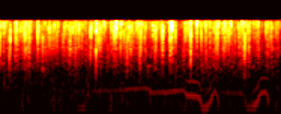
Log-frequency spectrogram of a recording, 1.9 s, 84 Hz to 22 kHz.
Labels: {"label": "biophony, cascading saw", "recorder": "SoundTrap 600 or HydroMoth"}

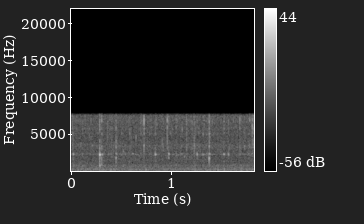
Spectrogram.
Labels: {"label": "ambient", "recorder": "HydroMoth"}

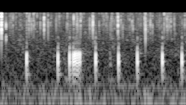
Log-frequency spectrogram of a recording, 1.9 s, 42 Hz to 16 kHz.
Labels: {"label": "biophony, knock croak", "recorder": "SoundTrap 300"}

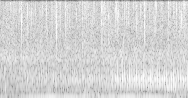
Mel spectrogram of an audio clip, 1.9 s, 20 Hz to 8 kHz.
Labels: {"label": "biophony, croak", "recorder": "SoundTrap 500"}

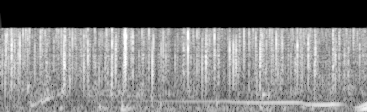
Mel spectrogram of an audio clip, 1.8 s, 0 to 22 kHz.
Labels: {"label": "biophony, cascading saw", "recorder": "SoundTrap 600 or HydroMoth"}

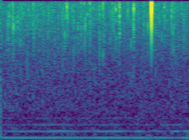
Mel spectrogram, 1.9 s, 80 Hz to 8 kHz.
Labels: {"label": "biophony, midshipman", "recorder": "SoundTrap 500"}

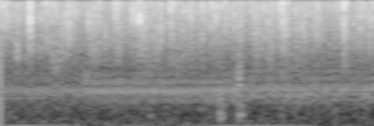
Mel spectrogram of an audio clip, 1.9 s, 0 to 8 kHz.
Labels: {"label": "biophony, croak", "recorder": "SoundTrap 500"}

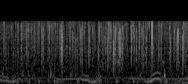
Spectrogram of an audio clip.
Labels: {"label": "biophony, cascading saw", "recorder": "SoundTrap 600 or HydroMoth"}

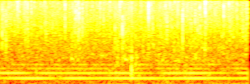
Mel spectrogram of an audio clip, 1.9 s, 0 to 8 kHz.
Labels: {"label": "biophony, midshipman", "recorder": "SoundTrap 500"}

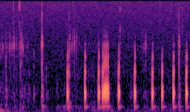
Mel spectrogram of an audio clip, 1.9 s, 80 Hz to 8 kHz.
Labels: {"label": "biophony, knock croak", "recorder": "SoundTrap 300"}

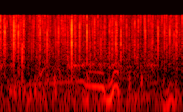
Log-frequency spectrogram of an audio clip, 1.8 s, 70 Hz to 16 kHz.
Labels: {"label": "biophony, cascading saw", "recorder": "SoundTrap 600 or HydroMoth"}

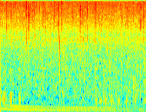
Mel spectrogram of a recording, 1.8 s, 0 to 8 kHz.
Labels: {"label": "biophony", "recorder": "SoundTrap 300"}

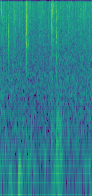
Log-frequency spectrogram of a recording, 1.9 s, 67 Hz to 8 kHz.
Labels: {"label": "biophony", "recorder": "SoundTrap 500"}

